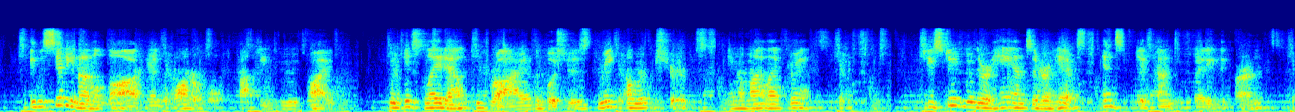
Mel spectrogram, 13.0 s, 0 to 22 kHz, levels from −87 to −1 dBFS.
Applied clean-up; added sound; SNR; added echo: neural separator model SepFormer DNS4.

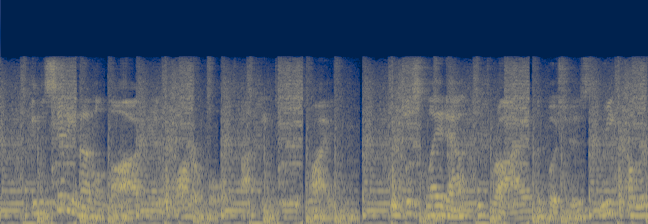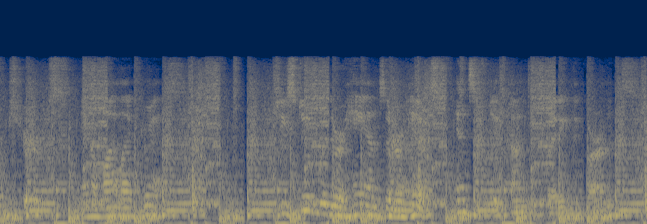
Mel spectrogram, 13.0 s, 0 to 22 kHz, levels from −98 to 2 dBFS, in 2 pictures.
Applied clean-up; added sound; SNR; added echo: none; Snare drum / Drum kit; 0 dB; reverberation time 0.4 s.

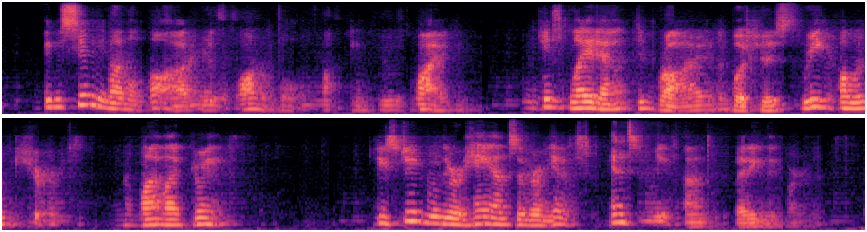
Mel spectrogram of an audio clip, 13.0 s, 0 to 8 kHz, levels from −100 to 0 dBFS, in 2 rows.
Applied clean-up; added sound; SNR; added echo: neural mask model DeepFilterNet 3.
